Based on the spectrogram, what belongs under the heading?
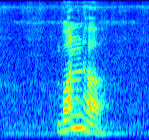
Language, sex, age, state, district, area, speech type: Assamese, female, 45-60, Assam, Lakhimpur, rural, read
